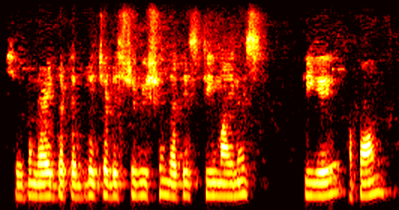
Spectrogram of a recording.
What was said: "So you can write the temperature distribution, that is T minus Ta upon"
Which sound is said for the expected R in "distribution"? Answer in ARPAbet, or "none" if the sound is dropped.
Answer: R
